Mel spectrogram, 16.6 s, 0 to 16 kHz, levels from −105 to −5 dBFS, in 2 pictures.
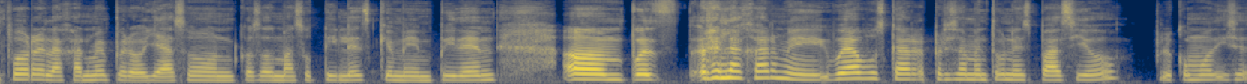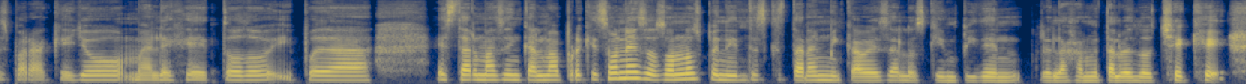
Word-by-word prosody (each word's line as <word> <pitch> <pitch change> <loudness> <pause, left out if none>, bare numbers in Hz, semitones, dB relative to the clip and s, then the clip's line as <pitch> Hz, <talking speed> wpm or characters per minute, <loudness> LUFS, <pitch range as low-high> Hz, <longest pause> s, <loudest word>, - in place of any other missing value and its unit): sí - - -16
puedo 225 0 0
relajarme, 195 -1 -2
pero 185 -4 -3
ya 175 -1 -1
son 180 -1 -3
cosas 180 0 -5
más 180 0 -3
sutiles 190 +1 -5
que 195 - -6
me 180 -1 -2
impiden, 190 +3 -2 0.4
am, 220 -2 +9
pues 220 0 +2
relajarme, 290 -5 +4
y - - -6
voy 245 +2 +5
a 255 - +8
buscar 240 -3 -1
precisamente 220 -1 -4
un 220 0 -2
espacio, 205 +5 -2 0.2
pero, - - -9
como 210 +1 -5
dices, 220 +1 -8
para 110 0 -6
que - - -9
yo 200 0 -2
me 105 -1 -6
aleje 105 +1 -4
de 105 - -3
todo 195 +1 -3
y - - -10
pueda 185 -1 0 0.4
estar 210 0 +2
más 205 0 0
en 210 - -1
calma, 200 0 +1
porque 210 +2 -5
son 255 +1 +4
esos 245 -6 +3
son 215 +1 +3
los 240 +1 +1
pendientes 210 -1 -2
que 205 - -10
están 185 -3 0
en 190 +1 0
mi 185 - -3
cabeza 170 +1 -1
los 180 - -3
que - - -10
impiden 170 0 -4
relajarme, 170 0 -3
tal 175 0 +1
vez 175 - +2
lo 165 -1 -1
cheque, 180 +8 +1
195 Hz, 205 wpm, -24 LUFS, 180-215 Hz, 0.4 s, am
